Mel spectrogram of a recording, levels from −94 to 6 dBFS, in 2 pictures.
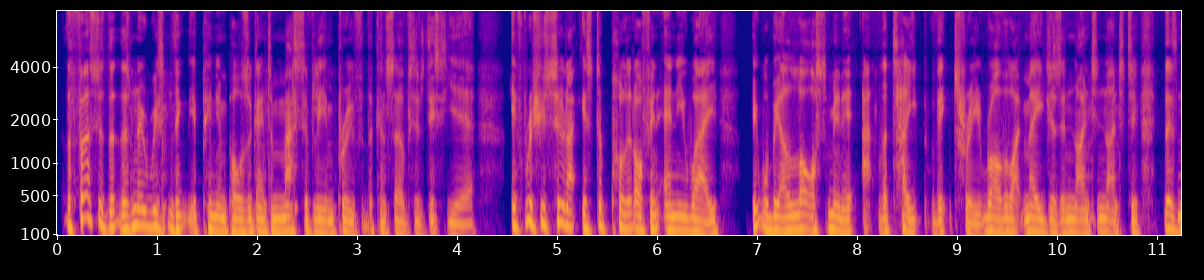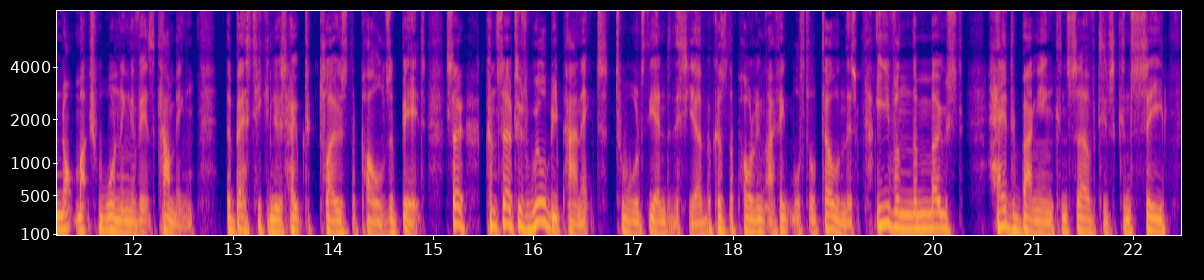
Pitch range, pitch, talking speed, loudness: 115-140 Hz, 125 Hz, 260 wpm, -21 LUFS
